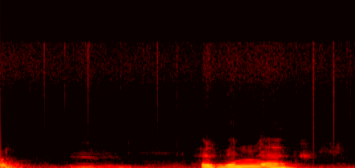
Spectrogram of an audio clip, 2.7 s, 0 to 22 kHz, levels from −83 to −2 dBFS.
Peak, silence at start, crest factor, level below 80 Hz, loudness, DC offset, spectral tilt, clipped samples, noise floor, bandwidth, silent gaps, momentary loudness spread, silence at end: -20 dBFS; 0 s; 18 dB; -64 dBFS; -35 LUFS; under 0.1%; -9 dB/octave; under 0.1%; -60 dBFS; 17 kHz; none; 24 LU; 0.35 s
